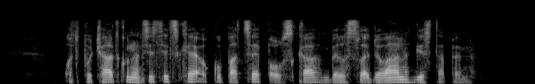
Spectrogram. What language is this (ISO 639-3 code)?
ces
